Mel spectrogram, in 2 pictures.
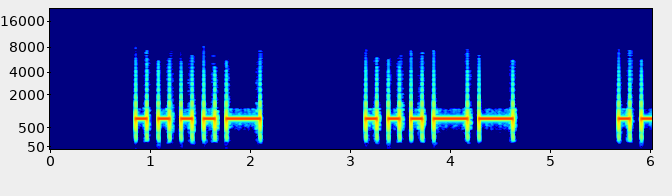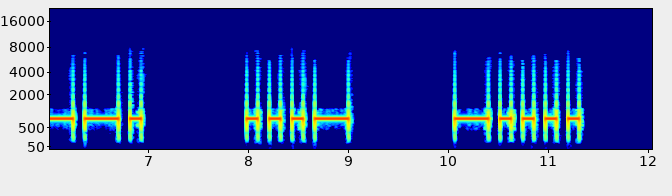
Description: Morse code, heard as a keyed tone, about 10 wpm, spaced as for 6 wpm, 800 Hz. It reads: 43PV6
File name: LEZIONI / 9 2867 ws 10wpm 4215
